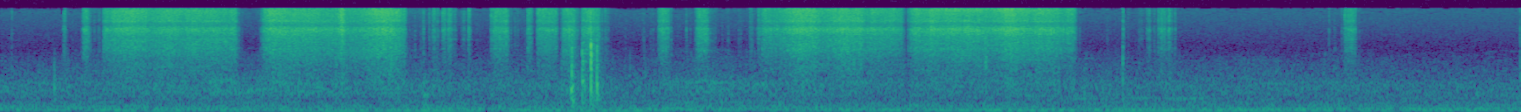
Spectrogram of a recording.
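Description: Plastic wrapping rustling and crinkling in short stretches as it is handled around raw meat, over a steady low rumble of wind on the microphone.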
